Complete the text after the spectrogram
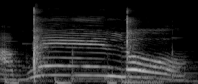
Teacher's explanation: tenemos que nombrar la unión de estas dos vocales, ¿cierto?, la cerrada con la abierta, en un solo golpe de voz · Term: diptongo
